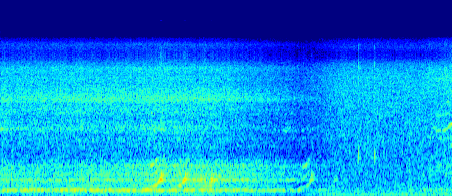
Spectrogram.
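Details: A whale sings underwater in Glacier Bay, Alaska, recorded by the National Park Service and NOAA. Several quick low upsweeping cries around three to four seconds, another at six, then faint high chirps over a fading low hum.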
